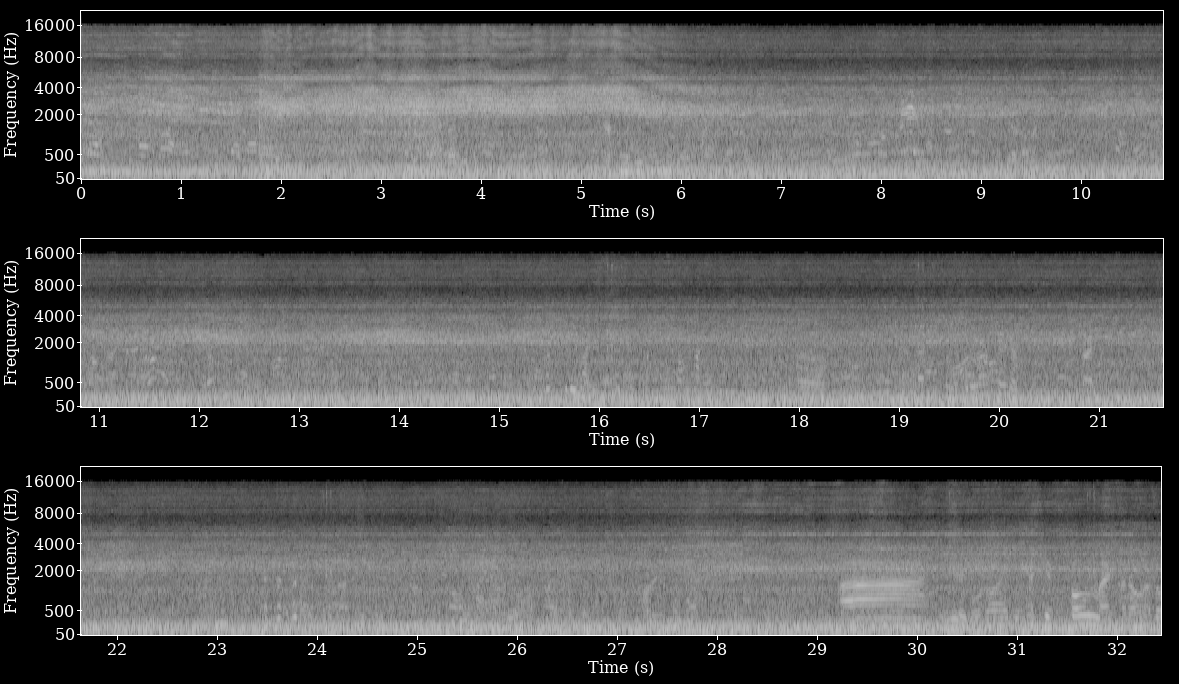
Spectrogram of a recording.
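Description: A motor running steadily with a pulsing low drone throughout, joined by a hiss during the first few seconds. Faint voices are heard, with one briefly near the end.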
